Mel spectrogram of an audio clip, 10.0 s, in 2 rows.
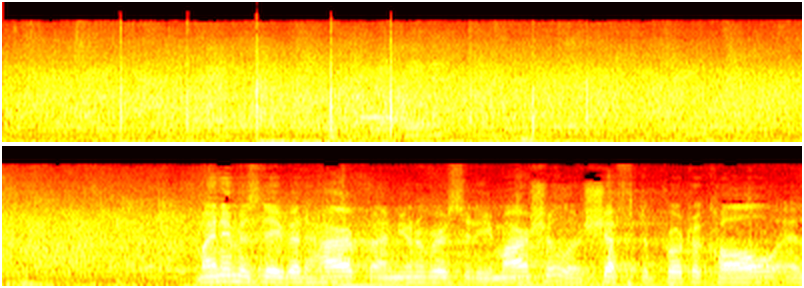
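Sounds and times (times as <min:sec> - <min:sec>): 
audience applause: 0:00.0 - 0:06.8
speech: 0:06.2 - 0:09.9.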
